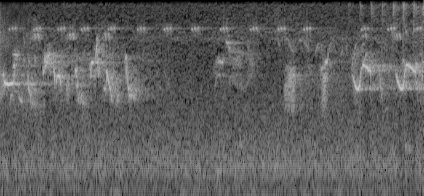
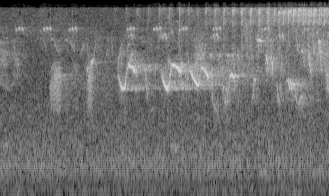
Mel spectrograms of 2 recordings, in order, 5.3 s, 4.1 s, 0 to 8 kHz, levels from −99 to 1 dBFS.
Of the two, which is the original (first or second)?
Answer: first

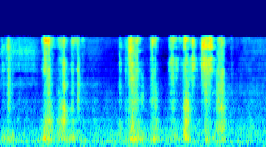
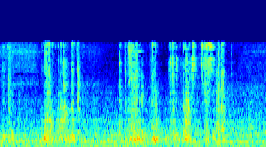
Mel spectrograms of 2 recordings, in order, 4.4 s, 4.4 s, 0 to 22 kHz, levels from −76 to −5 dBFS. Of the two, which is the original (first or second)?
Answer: second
